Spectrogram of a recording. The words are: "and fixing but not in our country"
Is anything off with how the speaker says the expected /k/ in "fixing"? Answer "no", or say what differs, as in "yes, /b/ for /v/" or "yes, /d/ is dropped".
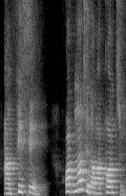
yes, /k/ is dropped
